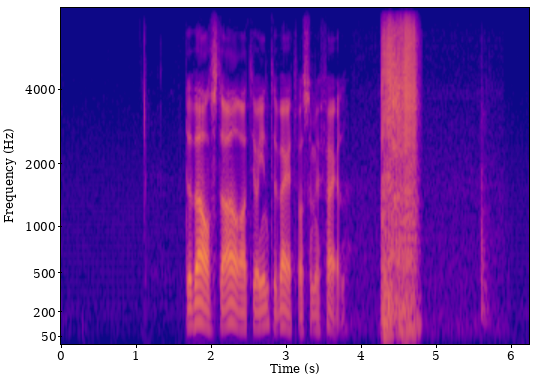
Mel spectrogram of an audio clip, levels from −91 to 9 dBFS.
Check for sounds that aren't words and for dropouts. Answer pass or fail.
fail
